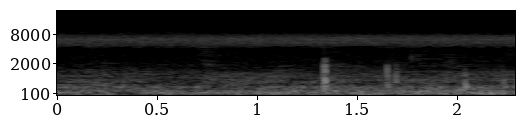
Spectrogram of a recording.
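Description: A steady, high-pitched chorus of insects calling in the trees, over a low rumble, with two sharp clicks a little past the middle.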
